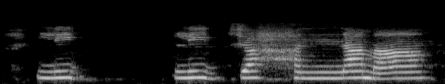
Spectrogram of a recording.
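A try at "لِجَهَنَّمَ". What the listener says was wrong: Good, well done. Just your meme, you made it a bit longer.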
